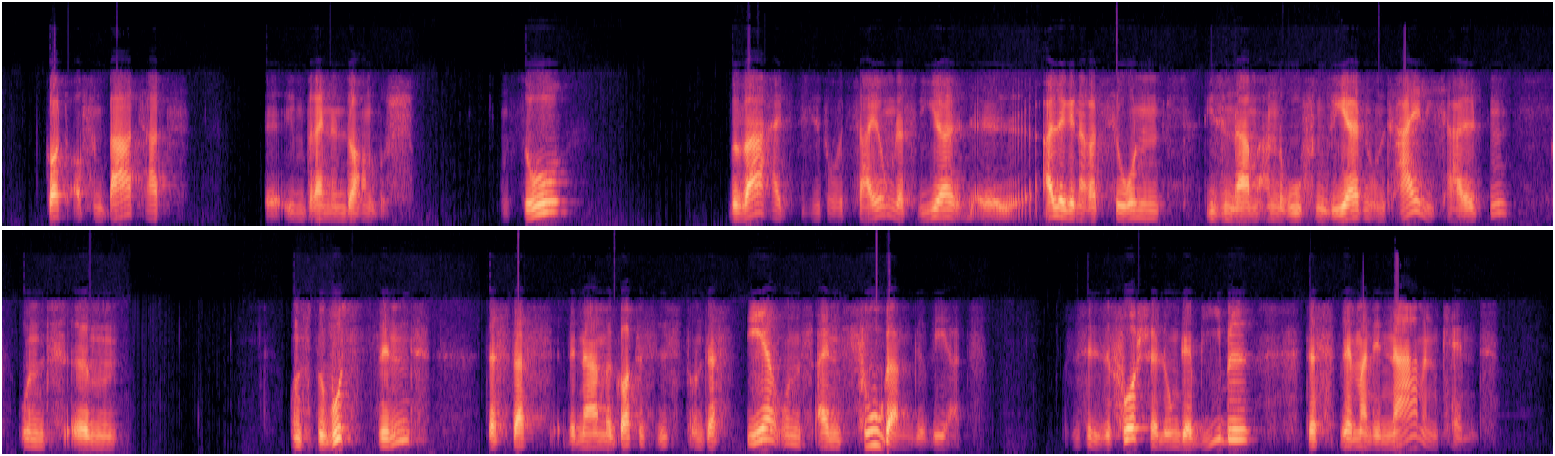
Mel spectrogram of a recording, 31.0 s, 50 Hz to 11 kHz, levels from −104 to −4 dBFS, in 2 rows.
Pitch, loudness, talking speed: 130 Hz, -26 LUFS, 110 wpm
